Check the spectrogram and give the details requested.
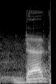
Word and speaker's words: debt: इसके बाद आते हैं, अगर टी से पहले कहीं पर भी लिखा हो तब भी बी साइलेंट हो जाता है। जैसे DEBT डैट पढ़ा जाता है और SUBTLE को सटल पढ़ा जाता है।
